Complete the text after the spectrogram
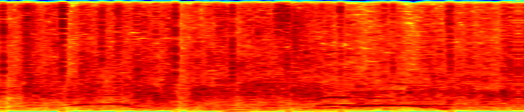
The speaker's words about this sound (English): All right, so in that case, I will first of all thank my panelists so much for joining us. Please join me and give them a round of applause.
